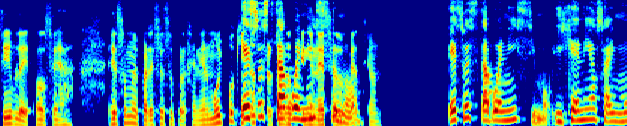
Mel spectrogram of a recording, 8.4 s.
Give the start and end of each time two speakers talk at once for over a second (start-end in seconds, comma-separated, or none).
3.2-4.9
